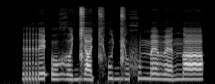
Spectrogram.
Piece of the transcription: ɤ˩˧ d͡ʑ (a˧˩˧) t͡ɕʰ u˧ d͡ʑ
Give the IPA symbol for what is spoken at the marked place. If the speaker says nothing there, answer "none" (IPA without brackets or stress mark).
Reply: a˧˩˧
